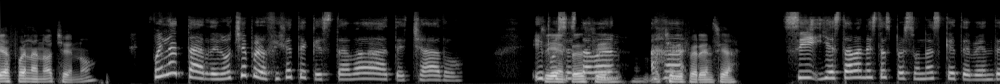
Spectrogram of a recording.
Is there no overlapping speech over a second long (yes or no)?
no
